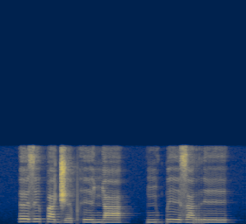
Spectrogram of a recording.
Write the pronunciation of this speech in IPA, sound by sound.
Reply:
ɛ˦ze˦ pa˦ d͡ʒɛ˨pʰeː˦ ɲa˦ | ɲu˨k͡peː˦˨ za˦reː˦

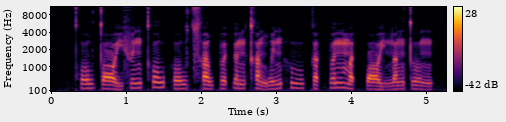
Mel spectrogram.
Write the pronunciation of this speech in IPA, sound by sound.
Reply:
kʰo˧wt̪ɔː˨˩jfɪ˥ŋ kʰo˥who˨˧wt͡sʰɐ˨wpɵ˨˥t̚ ɵ˨˧n kʰɐ˨˩ŋwɪ˨˥ŋ huː˧kɐ˨k̚pɵ˥n mɐ˨t̚pɔː˨˩jn̪ɐ˨ŋ t̪ʊ˨˩ŋ

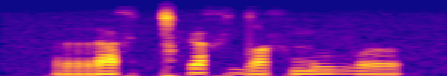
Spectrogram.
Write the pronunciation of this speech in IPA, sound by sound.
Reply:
ra˨xǀʰʏ˦x dˤʏ˨xmu˦ vɤ˨

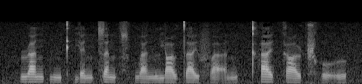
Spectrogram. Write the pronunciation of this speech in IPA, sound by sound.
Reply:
ɻa˥npi˧˥ŋ t̪ʰjɛ˧˥nt͡sa˥˩n t͡sʰwa˧˥nljɑ˥˩ʊ̯t̪a˥ɪ̯ fa̰˨˩˦n | kʰa˥ɪ̯ kɑ˧˥ʊ̯ ʈ͡ʂʰo̰˨˩˦ʊ̯

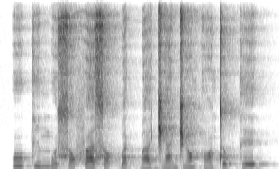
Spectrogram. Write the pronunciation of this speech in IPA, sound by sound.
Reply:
u˦ki˦mu˦˨ sɔ˧fa˦sɔ˧ɡ͡ba˧ ɡ͡ba˨d͡ʒã˧d͡ʒɔ̃˦kɔ̃˧ to˦ke˦

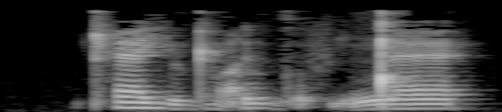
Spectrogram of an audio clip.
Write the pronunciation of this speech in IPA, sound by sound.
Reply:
ʈʰæ˦jy˨ ɖʱɑ̰˦ ɾu˦˨ ɡo̰˨˦fḭ˨ ŋ͡ǃæ˦

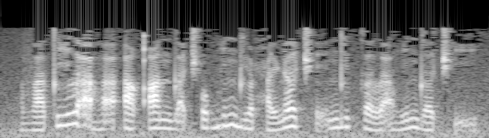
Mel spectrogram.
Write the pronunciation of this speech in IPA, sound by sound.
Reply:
va˩˧ ti˦˥la̰˥˩ ɦa̰˦˥ʔa˩˧qʼa˧ nda̰˨˩t͡ʃʼo˧bi˦˥ ndy˨˩ħe˩˧ ɳɜ˥˩t͡ʃʼḛ˩˧ndy˧ kɐ˨˩ la̰˥˩ɦi˦˥ndɜ˩˧ t͡ʃʼḭ˨˩

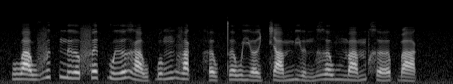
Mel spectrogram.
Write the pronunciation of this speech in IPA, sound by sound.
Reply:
wa˨˩wvɨ˦˥t̚nɨ˧ə̯ fɛ˦˥t̚ wɨ˧˥ə̯ɣa˨˩˨wɓo˧˥ŋ va˦˥k̚hə˨˩wt̪ə˧w jəː˨˩ca˨˩˦m jɨ˨˩˨nɣə˧w ma˨˩˦mxəː˨˩˦ ɓa˨˩k̚

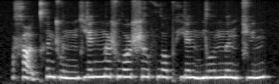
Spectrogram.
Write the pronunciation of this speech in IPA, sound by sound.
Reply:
xɑ̰˨˩ʊ̯ kʰə˥˩nʂwə˩nn̪ə˩nɕjɛ˥n n̪ɤ˥ ʂwɔ˥ʂɤ˥ fwɔ˥pʰjɛ˥˩nmjo˥ʊ̯ n̪ə˥˩n t͡ɕy˧˥n

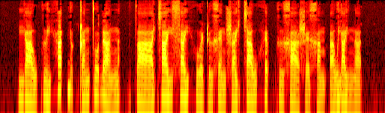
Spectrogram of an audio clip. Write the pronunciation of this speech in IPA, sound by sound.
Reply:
jaː˨˩˨wkɨ˨˩˦j ha˦˥t̚ jə˨˩k̚ʈa˧˥nt̪o˧˥ɗa˨˩˦n | t̪aː˨˩˨ca˧j sa˧jhu˨˩ə̯ʈɨ˨˩˦ xɛ˨˩nʂa˧˥jca˧˥w hɛ˦˥p̚ kɨ˨˩˦xaː˨˩ʂɛ˨˩˨xa˨˩m ʔa˧˥wja˧j na˨˩t̚

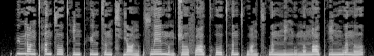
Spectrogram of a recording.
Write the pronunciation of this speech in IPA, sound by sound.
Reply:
py˥mjɑ˥˧ŋ t̪ʰa˥˧nt͡so˥˩ʊ̯t̪ʰi˧˥n pʰy˥nt͡sə˥˧nt͡ɕʰjɑ˥˩ŋ | swe˥ɪ̯n̪ʊ̰˨˩ŋʈ͡ʂɤ˧˥fɑ˧˥ʊ̯ kʰo˥˩ʊ̯t̪ʰə˥nt̪ʰwɑ̰˨˩ŋt͡sʰwə˥˩n n̪i˧˥ŋṵ˨˩n̪ɤ˥˧ n̪ɑ˥˩ʊ̯pʰi˧˥n n̪wə˥˩nɤ˧˥

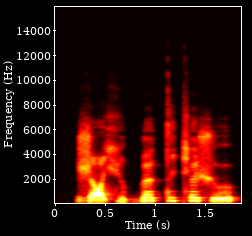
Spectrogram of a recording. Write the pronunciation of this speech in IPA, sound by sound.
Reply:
ʒɑ̰˧çu˩ ɡ͡bœ˥tːi˥cʰɵ˥ ʃṵ˥

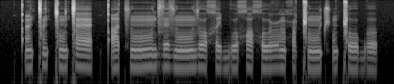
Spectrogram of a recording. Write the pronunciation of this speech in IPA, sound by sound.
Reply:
qʼĩǀə̃ ǀõǀæ | qʼæt͡sõːd͡zɘ zõːzo χibuχɔ χu ʕũħɔǁõːt͡ʃʼõ ǁobɤ

